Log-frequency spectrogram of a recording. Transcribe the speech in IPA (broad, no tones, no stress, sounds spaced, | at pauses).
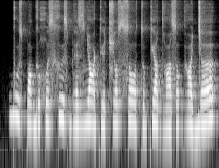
ɡ u z p ɒ ɡ ɯ χʷ ɐ z x ɯ z bʱ ɛ z ʎ ɑ kʲ ɒ t͡ɕ ɔ z s ɔ t o kʲ ɑ dʱ ɑ s ɔ ɡʱ ɑ ɟ ɐ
